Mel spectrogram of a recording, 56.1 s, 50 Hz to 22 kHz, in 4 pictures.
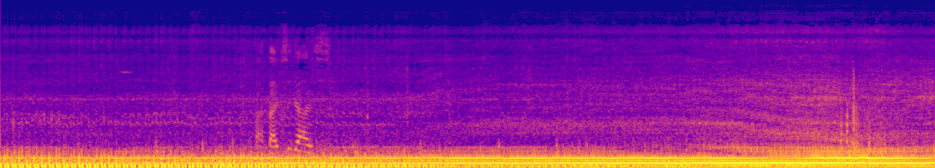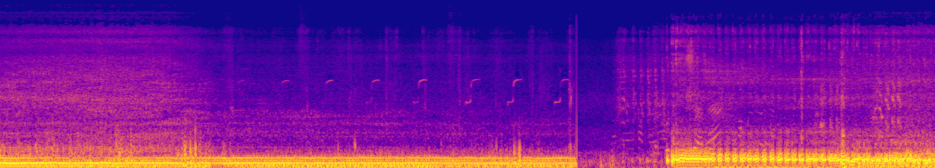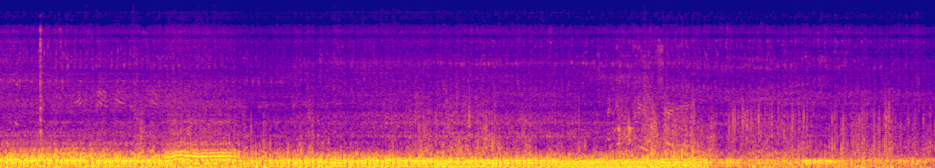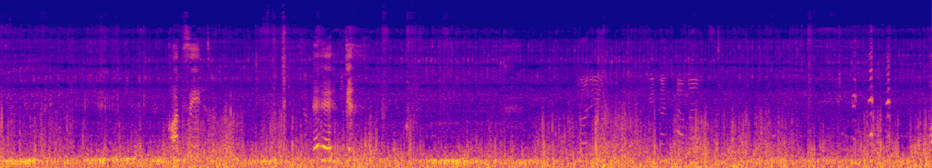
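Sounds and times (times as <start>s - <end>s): motorcycle engine idling: 0.0s - 56.0s.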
